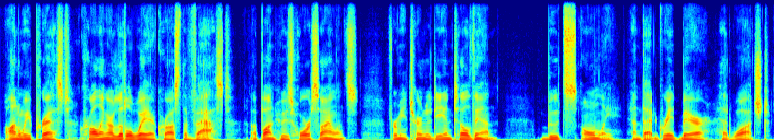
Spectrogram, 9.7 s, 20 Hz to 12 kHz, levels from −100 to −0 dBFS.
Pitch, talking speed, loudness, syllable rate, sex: 115 Hz, 160 wpm, -20 LUFS, 5.0 syllables/s, male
